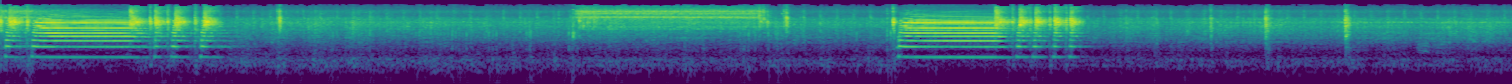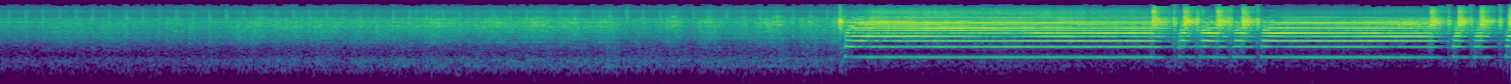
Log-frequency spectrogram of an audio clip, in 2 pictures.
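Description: Passenger train's horn sounding one steady note in blasts. There is a short blast at the start ending in quick toots, another short blast about nine seconds in, and a long blast from about twenty-three seconds in that breaks into rapid toots near the end as the train nears a level crossing. Between blasts the wheels run on the rails.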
